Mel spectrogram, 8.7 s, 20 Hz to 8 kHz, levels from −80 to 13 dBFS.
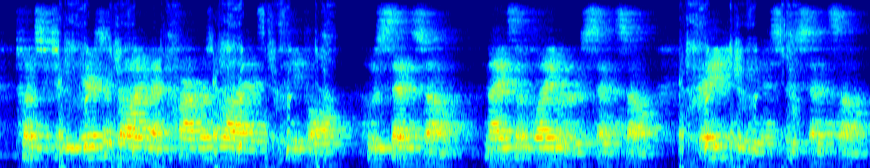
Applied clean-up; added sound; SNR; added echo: neural separator model SepFormer DNS4.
